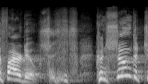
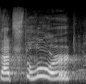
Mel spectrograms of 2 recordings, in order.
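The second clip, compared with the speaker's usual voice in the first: put-on tearful, crying voice, higher pitched; 3 semitones higher than usual. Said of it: "and I just start crying".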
